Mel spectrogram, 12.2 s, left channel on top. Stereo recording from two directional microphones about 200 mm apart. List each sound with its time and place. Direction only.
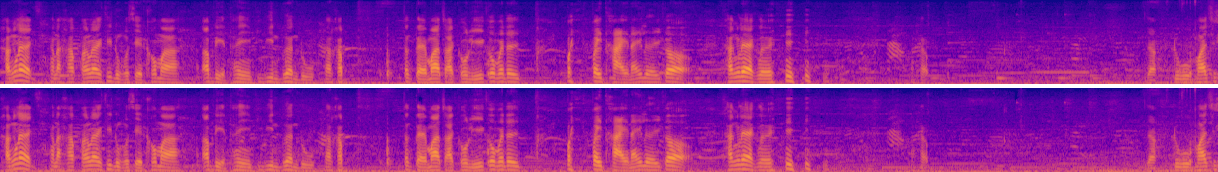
0.0 s speech: 15° right (ahead or behind)
11.4 s speech: 15° right (ahead or behind)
